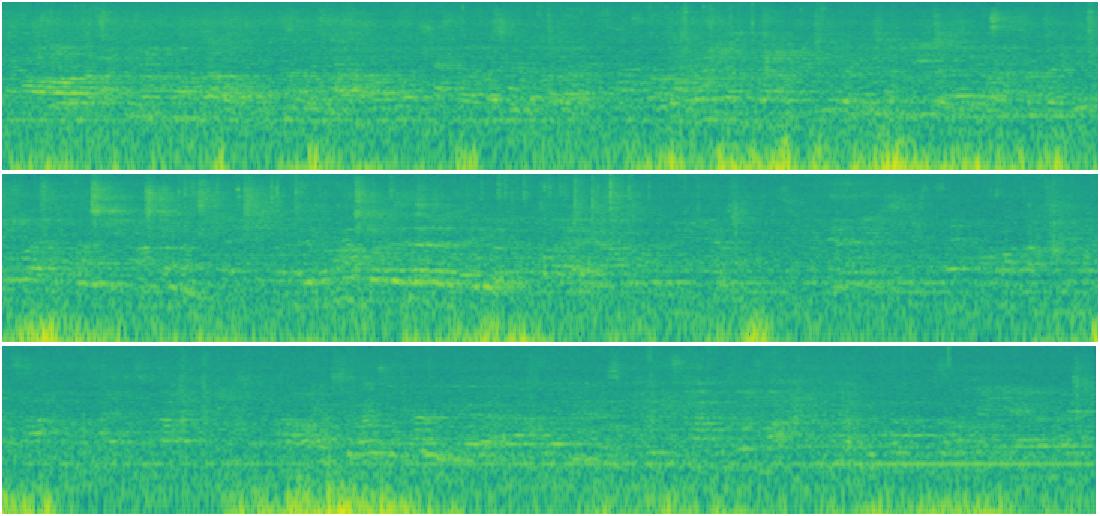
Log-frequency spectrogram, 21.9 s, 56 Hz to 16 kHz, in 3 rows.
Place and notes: communication space skolska 28, voices from the open window
office of the telephone company with employees calling to clients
